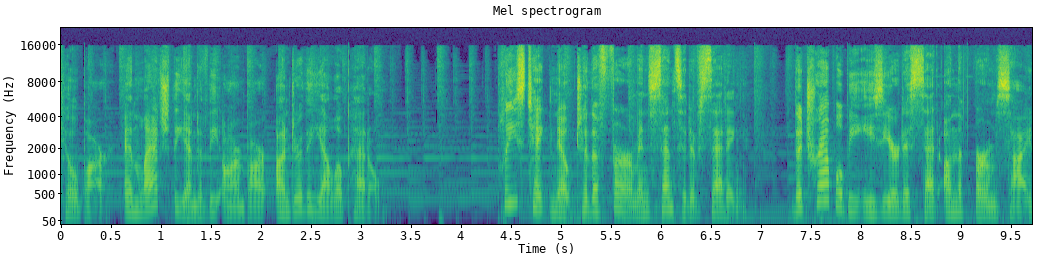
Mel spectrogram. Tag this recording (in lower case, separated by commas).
speech, music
